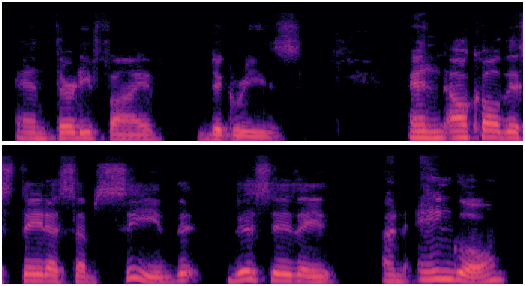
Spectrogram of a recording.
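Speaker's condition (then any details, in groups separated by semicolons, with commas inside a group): No condition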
